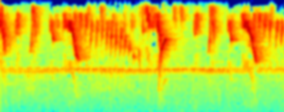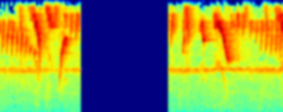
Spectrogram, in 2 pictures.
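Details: Golden-winged sparrow singing: a quick run of very high, thin, downslurred notes repeated in clusters, over a steady high-pitched insect-like whine, with a short silent gap before the song resumes.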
